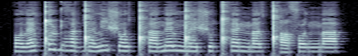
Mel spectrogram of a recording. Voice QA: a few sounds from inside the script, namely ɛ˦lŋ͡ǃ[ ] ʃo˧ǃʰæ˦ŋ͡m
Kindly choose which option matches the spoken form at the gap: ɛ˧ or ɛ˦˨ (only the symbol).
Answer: ɛ˧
